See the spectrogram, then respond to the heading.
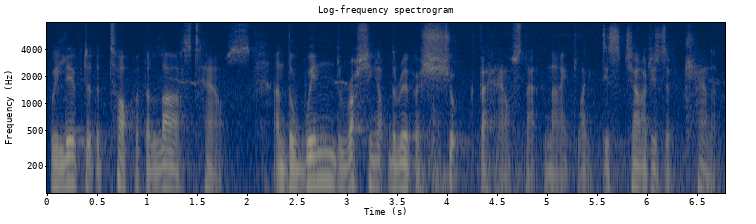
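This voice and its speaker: An actor playing a solemn gentleman narrating his past in a radio play, measured and grave. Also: low-pitched, slight background noise. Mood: brooding, tense.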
